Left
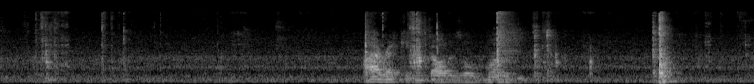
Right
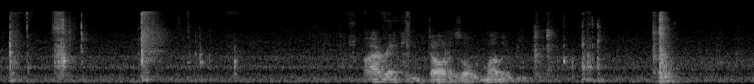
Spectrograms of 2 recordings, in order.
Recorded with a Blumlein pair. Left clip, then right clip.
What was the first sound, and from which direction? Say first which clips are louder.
A man speaking: left 3 dB; 20° left.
